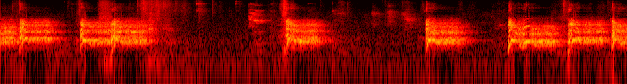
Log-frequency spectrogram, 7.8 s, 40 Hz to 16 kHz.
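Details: Löwchen barking during play as another dog tries to play with it, January 2008; bursts of loud, harmonic barks in quick pairs and runs with short pauses between.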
